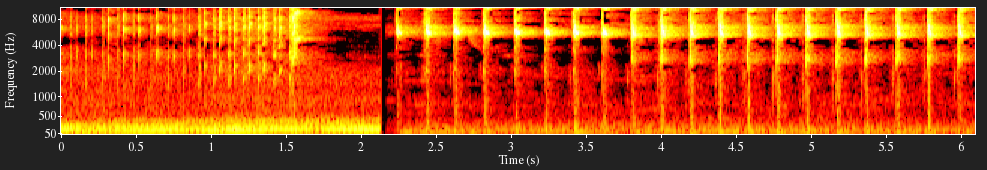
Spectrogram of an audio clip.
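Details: Lovebird in ngekek style, a long trill played as a training recording to prompt other lovebirds to trill: after two seconds of music and low noise, a steady train of sharp high chirps repeats about two or three times per second.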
